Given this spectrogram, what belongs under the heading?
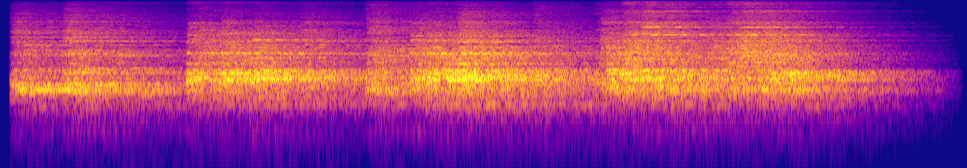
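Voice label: Prisoner Complain Distant; Prison Architect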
